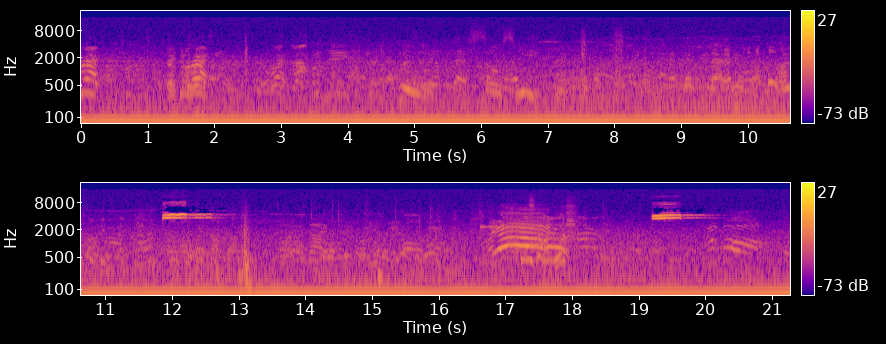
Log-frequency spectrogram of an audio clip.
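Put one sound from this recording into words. Players and spectators shout and call out across an open field.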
